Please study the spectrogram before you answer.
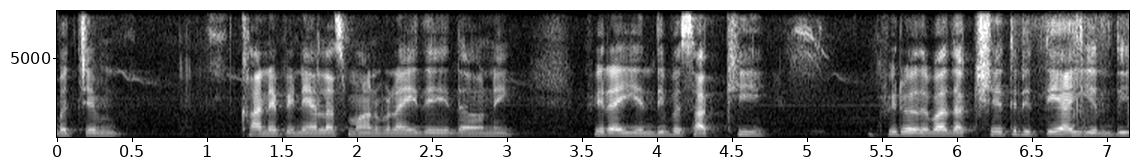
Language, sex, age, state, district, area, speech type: Dogri, female, 45-60, Jammu and Kashmir, Samba, rural, spontaneous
